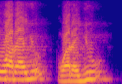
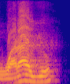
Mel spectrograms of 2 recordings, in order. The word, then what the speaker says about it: guarayú: El pueblo guarayú, que castellanizado se escribe y se lee y se pronuncia como guarayo, más conocido como guarayo, ¿no?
